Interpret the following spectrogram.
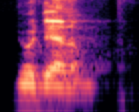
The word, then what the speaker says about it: duodenum: Well, that's duodenum is how you pronounce it.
